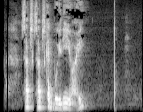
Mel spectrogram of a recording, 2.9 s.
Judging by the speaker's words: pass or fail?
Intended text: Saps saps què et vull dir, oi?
pass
